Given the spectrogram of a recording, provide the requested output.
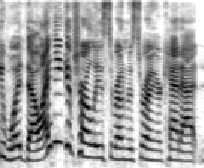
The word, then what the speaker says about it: Charlize Theron: Anyway, Okay, Charlize, so Charlize Theron, which is apparently the correct pronunciation according to Justin, who would bang her.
